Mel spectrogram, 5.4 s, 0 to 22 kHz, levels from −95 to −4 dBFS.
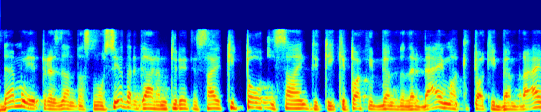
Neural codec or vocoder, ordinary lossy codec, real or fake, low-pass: codec, 16 kHz, 2 kbps, X-Codec, HuBERT features, trained on balanced general audio; MP3, 96 kbps; fake; 7.2 kHz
